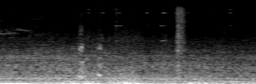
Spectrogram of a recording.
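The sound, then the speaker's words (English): A steady low rumble of a car moving along a road, heard from inside the cabin, with a faint clink or rustle partway through and no talking. “So we are on the road,”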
